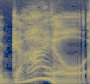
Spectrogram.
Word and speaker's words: Guile: Oh, the main thing that just came to my mind, because I was just thinking about how we pronounce Guile, goalie. And then I feel like it was Mike Martin or something like that said, oh, Guile.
